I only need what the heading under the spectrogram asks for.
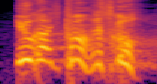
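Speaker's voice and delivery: angry tearful outburst in English, high and fast. As student club president, retelling urging the students to leave: acting out an angry, tearful plea. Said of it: "막 영어 쓰면서 막 눈물 펑펑 흘리면서".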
